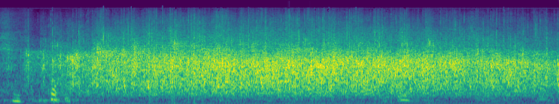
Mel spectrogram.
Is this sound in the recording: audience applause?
yes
